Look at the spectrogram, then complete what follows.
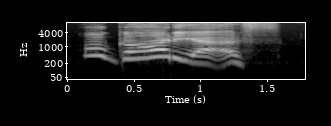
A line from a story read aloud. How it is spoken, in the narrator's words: says, yawning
